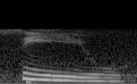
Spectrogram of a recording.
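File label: "siu4", Cantonese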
